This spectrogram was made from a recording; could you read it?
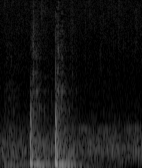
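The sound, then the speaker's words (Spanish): Two quick, heavy, desperate knocks on a door, booming, struck in rapid succession before the sound falls away into quiet. “«Apaguen la televisión y hagan silencio», murmuró con voz temblorosa, mientras el sonido de golpes desesperados resonaron en la puerta.”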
